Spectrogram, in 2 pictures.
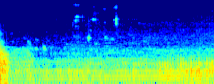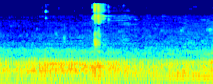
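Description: A low engine drone that grows louder toward the middle, with one sharp click about four and a half seconds in.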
